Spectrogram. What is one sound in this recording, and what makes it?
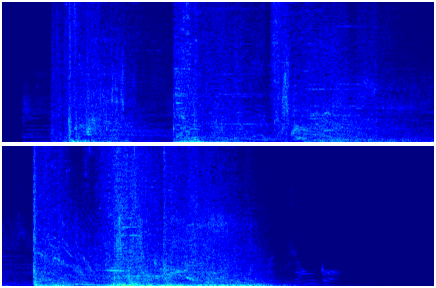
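Game spell effects whoosh and crash.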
